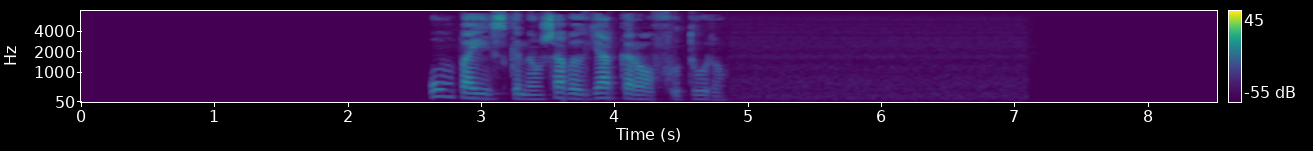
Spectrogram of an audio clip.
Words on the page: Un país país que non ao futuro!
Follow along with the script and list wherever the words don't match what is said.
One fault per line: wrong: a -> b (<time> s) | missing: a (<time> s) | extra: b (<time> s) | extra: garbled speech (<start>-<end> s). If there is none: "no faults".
missing: país (3.1 s)
extra: sabe ollar cara (3.5 s)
